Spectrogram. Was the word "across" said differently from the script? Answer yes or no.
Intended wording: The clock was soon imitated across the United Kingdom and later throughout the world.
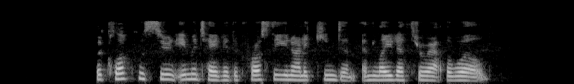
no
